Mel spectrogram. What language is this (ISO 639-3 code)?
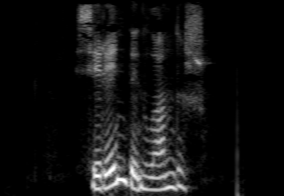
chm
